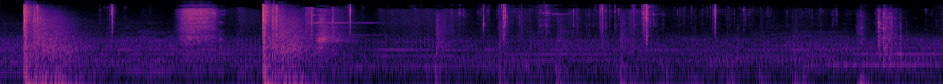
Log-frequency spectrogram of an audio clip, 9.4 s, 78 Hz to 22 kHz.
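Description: Gunfire from a weapon in Fallout 4: two loud single shots early on, followed by scattered lighter clicks and clattering, with no talk.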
